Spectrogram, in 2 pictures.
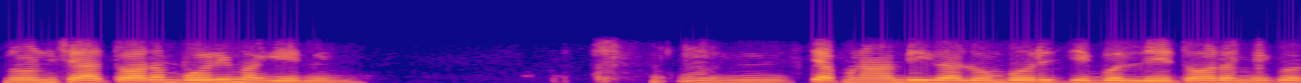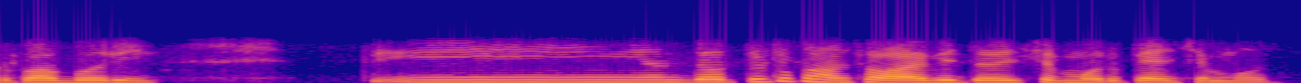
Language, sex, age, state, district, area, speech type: Goan Konkani, female, 45-60, Goa, Murmgao, rural, conversation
